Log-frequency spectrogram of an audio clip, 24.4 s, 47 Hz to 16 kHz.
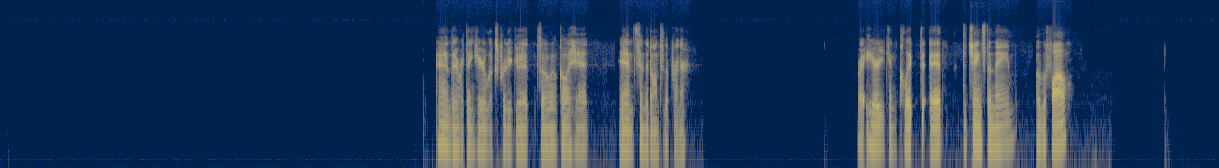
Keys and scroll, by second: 18.8 BackSpace, 20.7-22.9 typing.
